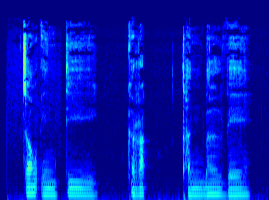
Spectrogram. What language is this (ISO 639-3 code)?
cnh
